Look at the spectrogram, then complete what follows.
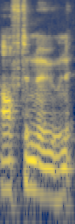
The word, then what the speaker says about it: afternoon: It's actually much easier to say afternoon tea than afternoon tea. It's very heavy to say the second option.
